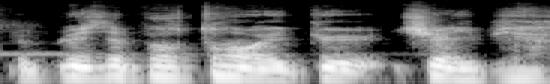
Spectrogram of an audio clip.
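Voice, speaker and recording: A woman dubbing a calm, protective man who soothes and gives firm orders. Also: extremely low pitch, fairly quick, faint music behind. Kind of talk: dubbed film acting.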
